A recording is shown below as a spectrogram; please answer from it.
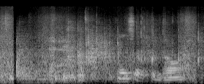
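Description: A single sharp knock, then a second of rustling and handling noise as hands take hold of a loaded motorcycle, before a man says "no".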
